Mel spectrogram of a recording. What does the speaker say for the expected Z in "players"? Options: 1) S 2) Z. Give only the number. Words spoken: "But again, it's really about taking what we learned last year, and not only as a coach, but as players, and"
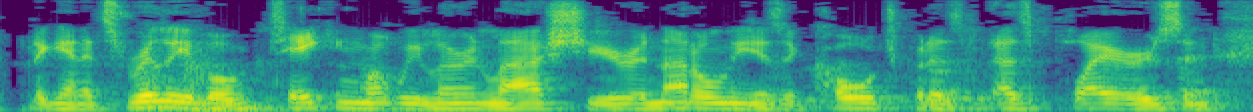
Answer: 2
